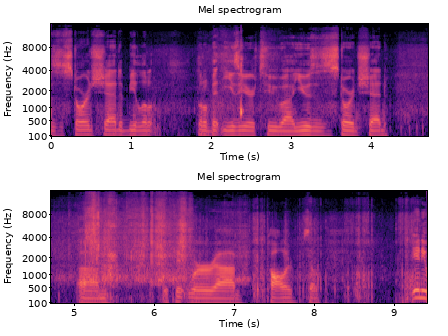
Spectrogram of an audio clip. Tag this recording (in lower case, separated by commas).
speech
